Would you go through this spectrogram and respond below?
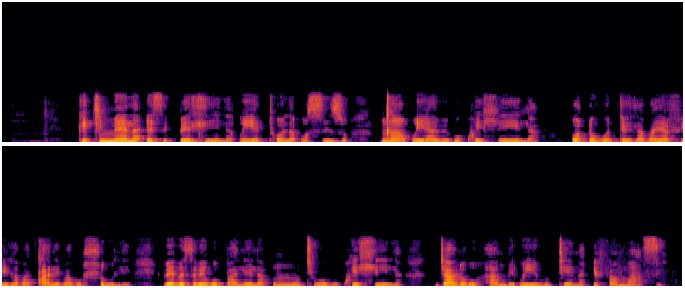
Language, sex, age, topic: North Ndebele, female, 18-24, health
